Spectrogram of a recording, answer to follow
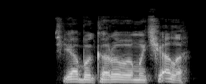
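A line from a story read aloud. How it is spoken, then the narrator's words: Snorting. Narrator (Russian): хмыкнул Артемыч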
